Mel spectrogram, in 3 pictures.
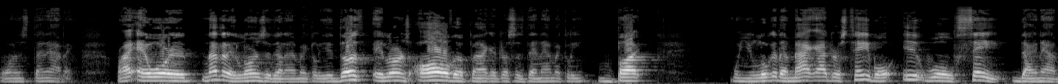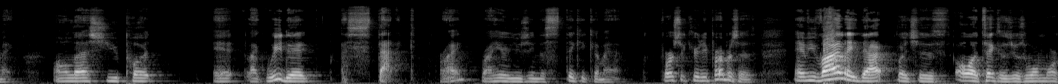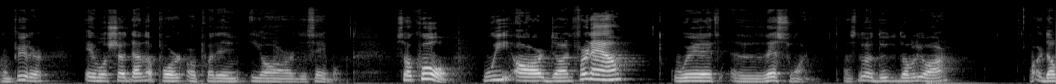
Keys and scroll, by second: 31.4-31.7 typing.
